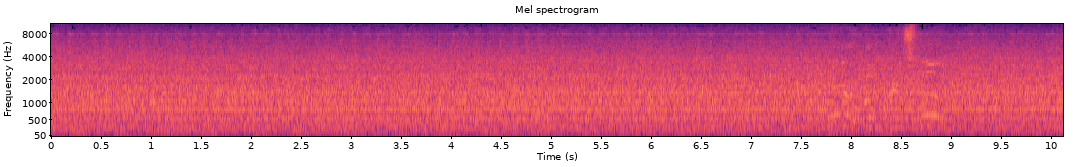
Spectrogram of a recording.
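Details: Axelson 14x30" heavy-duty gear head lathe run through its speeds, headstock filled with AW68 hydraulic oil (about SAE 20, won't reach 1127 rpm); loud even gear whir and steady hum, no knocks; noisy but normal running.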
